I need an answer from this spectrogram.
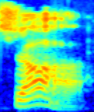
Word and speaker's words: Hsia: How do you say Tim's last name? Is it she? Is it C? Or... So it's Shaw, actually. Shaw, okay.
